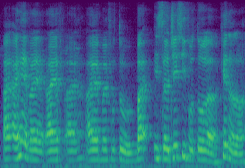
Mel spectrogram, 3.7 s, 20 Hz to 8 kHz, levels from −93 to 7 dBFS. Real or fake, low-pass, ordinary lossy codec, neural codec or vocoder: real; none; none; none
